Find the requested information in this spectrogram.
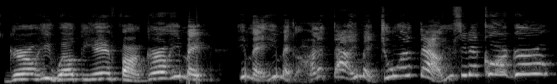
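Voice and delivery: mock gossip girl voice, pitch rising to a squeal; gossiping girlfriend. Imitating gossiping women about a rich man.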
